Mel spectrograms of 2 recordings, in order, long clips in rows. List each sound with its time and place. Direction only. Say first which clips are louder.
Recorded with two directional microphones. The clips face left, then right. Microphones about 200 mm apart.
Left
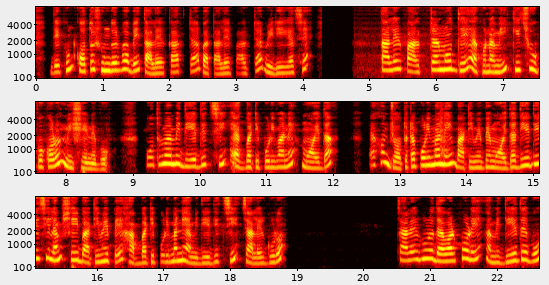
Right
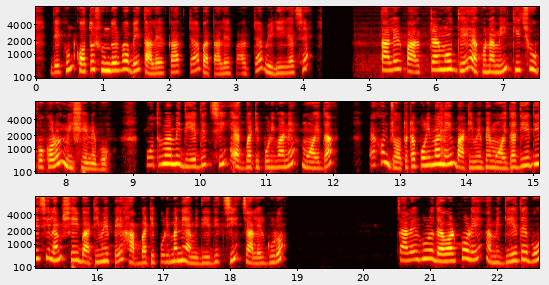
0.0 s speech: left 4 dB; 25° left (ahead or behind)
5.1 s a woman's voice: left 3 dB; 35° left (ahead or behind)
20.5 s speech: left 4 dB; 30° left (ahead or behind)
